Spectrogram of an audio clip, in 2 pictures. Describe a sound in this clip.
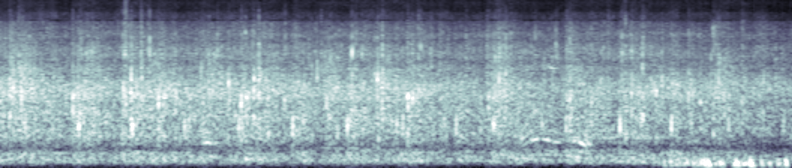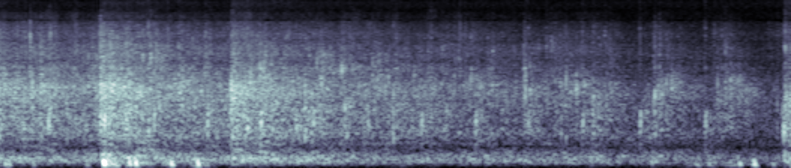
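A large crowd claps and cheers loudly, then slowly fades.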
